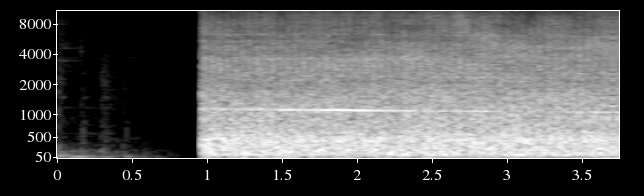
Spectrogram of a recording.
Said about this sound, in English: That's the sound of a helicopter taking off from Esbjerg Airport on Danish Jutland Peninsula's west coast.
